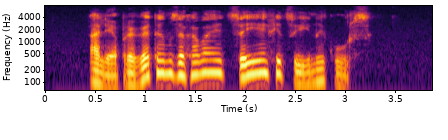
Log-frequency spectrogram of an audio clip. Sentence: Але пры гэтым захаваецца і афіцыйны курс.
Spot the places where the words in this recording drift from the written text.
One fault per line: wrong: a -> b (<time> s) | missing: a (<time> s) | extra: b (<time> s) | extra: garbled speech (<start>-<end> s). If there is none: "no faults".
no faults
